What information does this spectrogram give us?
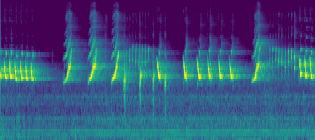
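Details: Long-tailed shrike with a varied, imitative repertoire: a rapid buzzy trill, then clusters of sharp downward chirps and squeaky notes in bursts, closing with another fast trill.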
